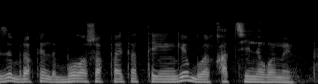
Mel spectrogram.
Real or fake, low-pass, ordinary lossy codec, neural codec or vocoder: real; 7.2 kHz; none; none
